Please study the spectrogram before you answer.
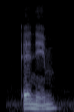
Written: enim

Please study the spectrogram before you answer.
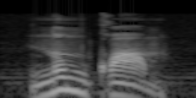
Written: numquam

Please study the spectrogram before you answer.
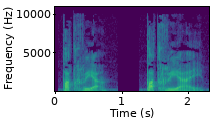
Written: patria

